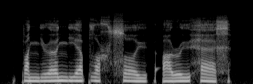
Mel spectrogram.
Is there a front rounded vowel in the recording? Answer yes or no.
yes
